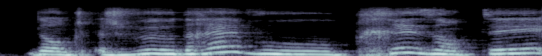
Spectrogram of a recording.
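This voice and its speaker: With lively intonation, a woman speaks in a somewhat breathy, dark, mellow tone. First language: French. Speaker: expert presenter. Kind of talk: presentation with slides.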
